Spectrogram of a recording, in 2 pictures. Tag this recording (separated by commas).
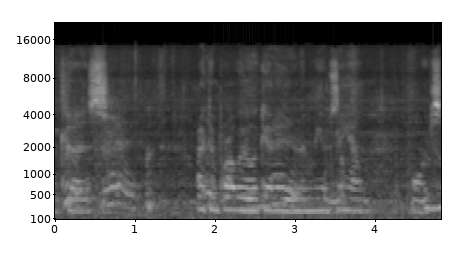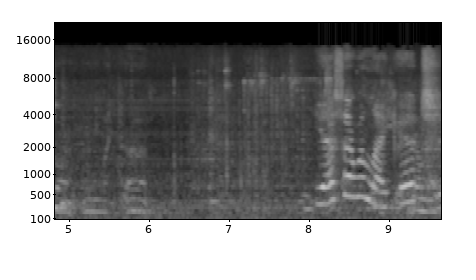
Speech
